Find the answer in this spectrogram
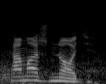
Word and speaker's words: Tamás Nagy: Yeah, and the correct way to pronounce it, I actually just ask, is Tamás Nagy. Tamás Nagy, Yeah.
